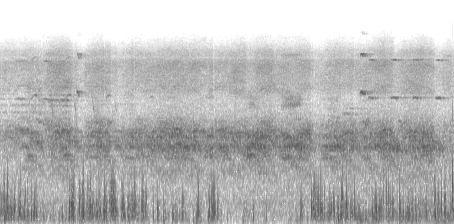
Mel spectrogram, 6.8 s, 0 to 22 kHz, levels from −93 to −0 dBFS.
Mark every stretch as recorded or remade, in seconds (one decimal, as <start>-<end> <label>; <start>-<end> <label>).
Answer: 0.0-6.8 recorded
